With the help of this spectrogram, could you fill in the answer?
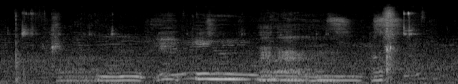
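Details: Toy poodle named Da-Ji at play indoors, giving a drawn-out whiny, grumbling vocalization that wavers up and down for about three seconds, followed by a few sharp knocks and clicks near the end.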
